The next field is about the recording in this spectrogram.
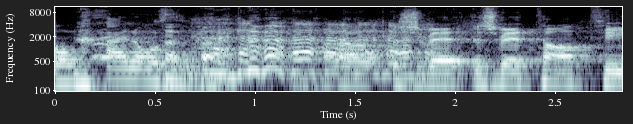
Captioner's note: laughter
